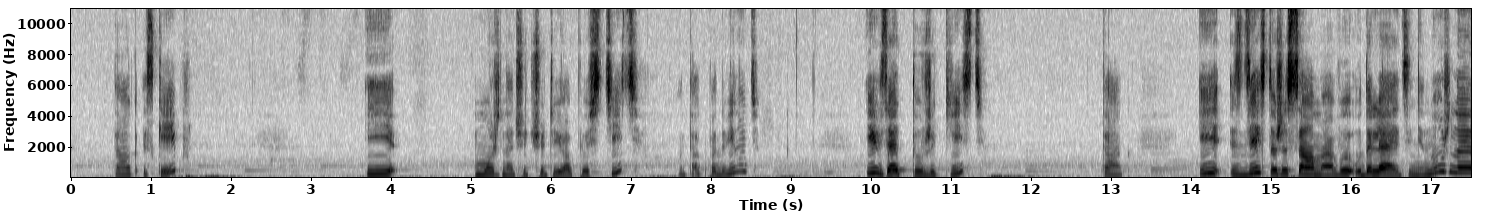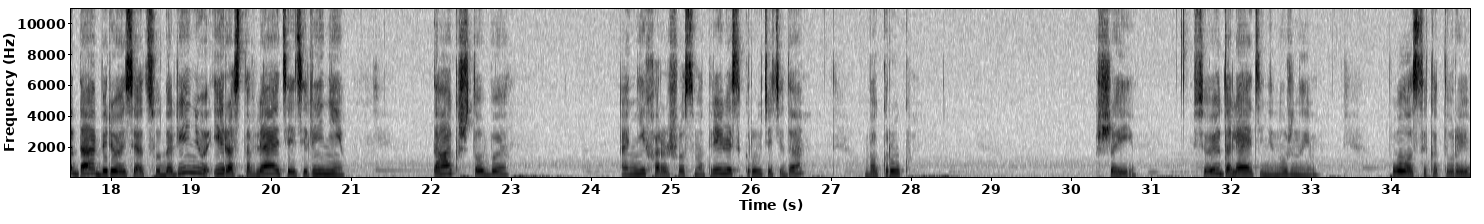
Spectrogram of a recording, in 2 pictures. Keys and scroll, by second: 0.7 Escape, 17.1 ctrl+c, 17.7 ctrl+v, 23.5 ctrl+z, 23.9 ctrl+z, 32.0 ctrl+z.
